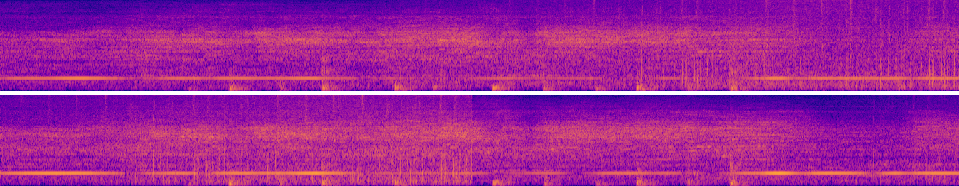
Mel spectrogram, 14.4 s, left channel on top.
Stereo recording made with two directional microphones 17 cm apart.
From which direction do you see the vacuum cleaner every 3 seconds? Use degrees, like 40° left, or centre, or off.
60° right, 40° right, 10° right, 30° right, 50° right.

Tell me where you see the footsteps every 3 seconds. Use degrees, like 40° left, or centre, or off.
off, 20° right, 40° left, 10° right, off.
